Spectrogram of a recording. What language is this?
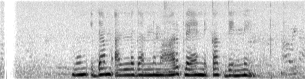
Sinhala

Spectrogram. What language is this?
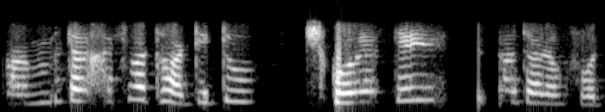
Nepali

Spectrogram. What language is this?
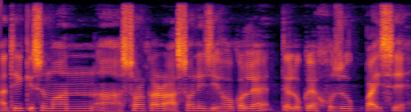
Assamese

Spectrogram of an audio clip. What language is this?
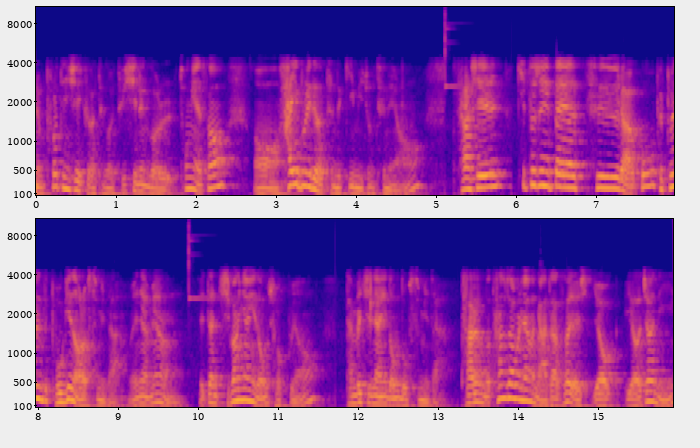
Korean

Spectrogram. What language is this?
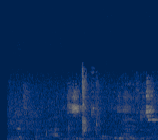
Western Frisian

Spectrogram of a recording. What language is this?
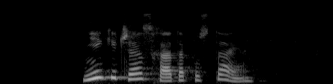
Belarusian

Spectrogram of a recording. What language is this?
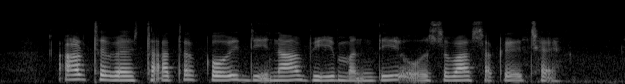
Magahi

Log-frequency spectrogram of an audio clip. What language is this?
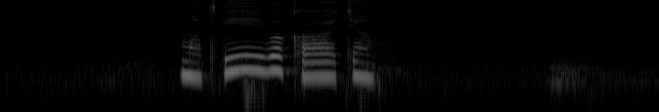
Russian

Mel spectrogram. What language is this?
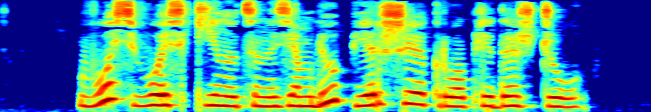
Belarusian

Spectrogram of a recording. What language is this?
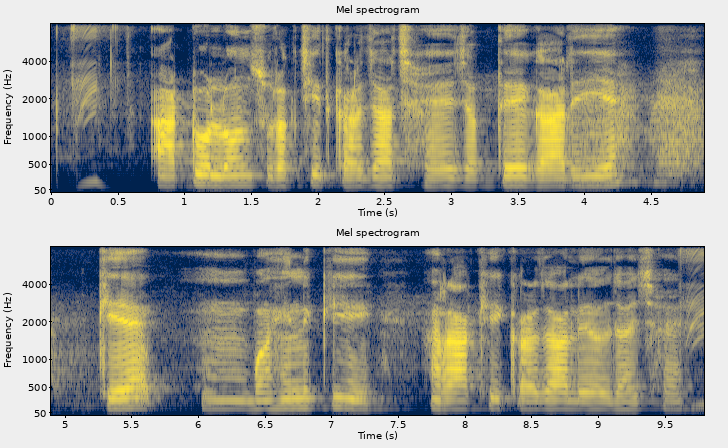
Maithili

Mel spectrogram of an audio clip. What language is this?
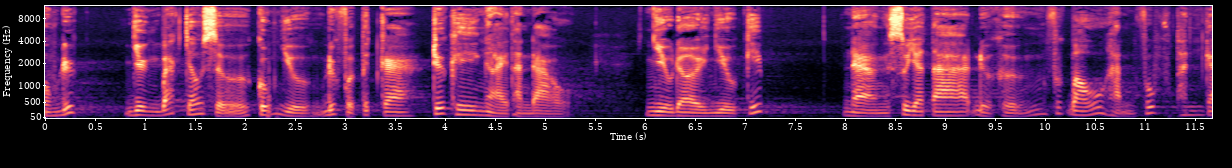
Vietnamese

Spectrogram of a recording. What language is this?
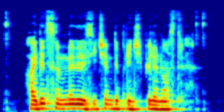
Romanian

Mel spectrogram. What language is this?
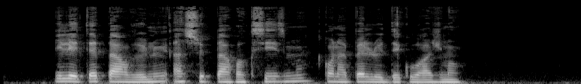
French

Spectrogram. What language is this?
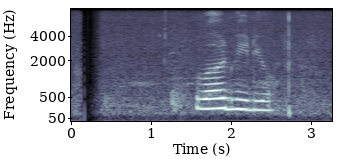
Sinhala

